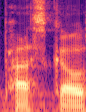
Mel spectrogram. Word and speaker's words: Pascal: It's pronounced like the owl in crowd. Pascal Strauk.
